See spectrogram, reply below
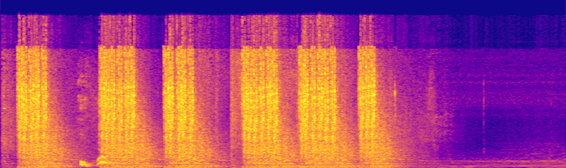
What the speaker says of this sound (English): Jenkins is about to get shot. There he goes.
